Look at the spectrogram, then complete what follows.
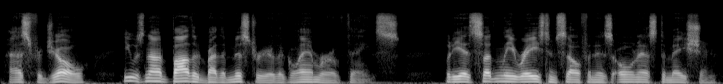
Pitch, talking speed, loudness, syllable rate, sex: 110 Hz, 205 wpm, -20 LUFS, 5.9 syllables/s, male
